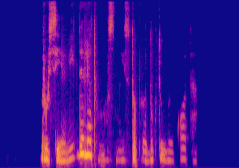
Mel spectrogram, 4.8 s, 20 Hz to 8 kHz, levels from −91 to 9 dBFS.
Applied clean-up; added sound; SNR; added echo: none; none; none; none.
